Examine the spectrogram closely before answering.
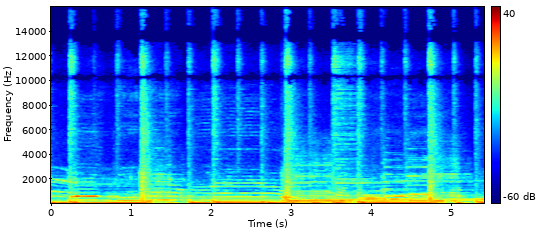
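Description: A band playing live, with electric guitars, bass and a drum kit keeping a steady beat.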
